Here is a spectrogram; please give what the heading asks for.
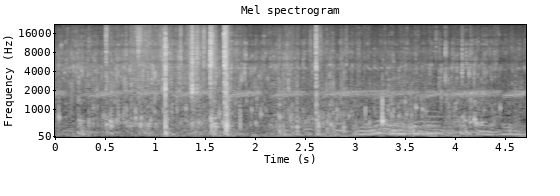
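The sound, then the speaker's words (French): Splashing from someone walking through water: a few irregular, sharp splashes and sloshes over a steady trickling of moving water, fairly faint, with no talk. “Marche plutôt dans l'eau.”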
